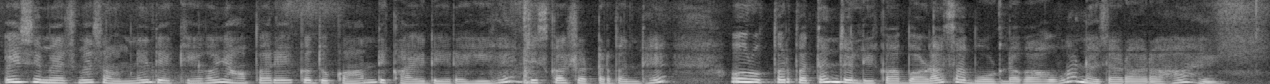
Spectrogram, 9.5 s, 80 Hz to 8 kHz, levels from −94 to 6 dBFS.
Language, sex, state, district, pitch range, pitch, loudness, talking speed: Hindi, female, Rajasthan, Jaipur, 185-245 Hz, 215 Hz, -18 LUFS, 190 wpm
